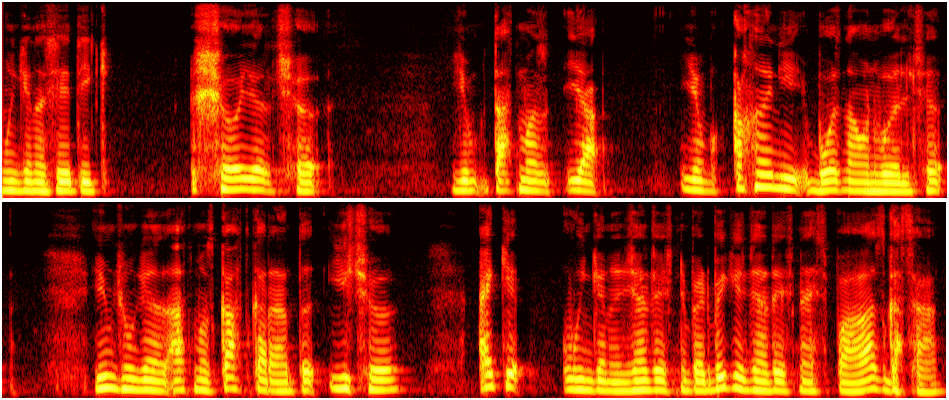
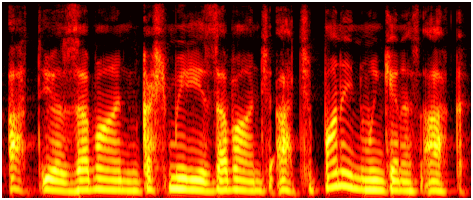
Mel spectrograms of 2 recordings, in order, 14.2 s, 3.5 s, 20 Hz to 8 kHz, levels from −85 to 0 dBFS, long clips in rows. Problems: none marked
